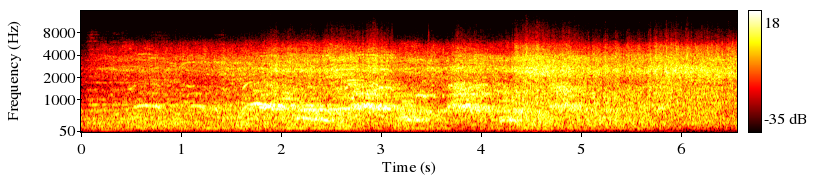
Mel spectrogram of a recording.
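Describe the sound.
A large crowd of several hundred young Czechs and Slovaks in Prague, gathered in front of the Party Central Committee building, roars with continuous shouting and jeering of "down with the Russians", with high whistles cutting through the dense wall of voices, swelling louder around the middle and staying steady throughout.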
